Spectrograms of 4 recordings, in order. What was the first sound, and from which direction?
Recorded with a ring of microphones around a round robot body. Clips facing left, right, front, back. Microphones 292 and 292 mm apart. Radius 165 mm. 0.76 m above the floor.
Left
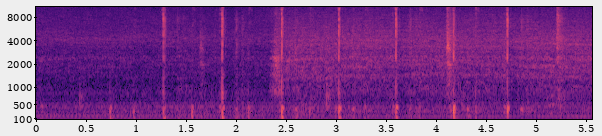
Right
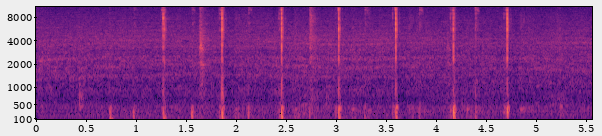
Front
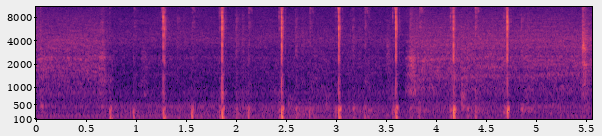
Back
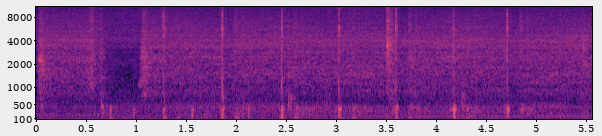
Scissors, 40° right.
